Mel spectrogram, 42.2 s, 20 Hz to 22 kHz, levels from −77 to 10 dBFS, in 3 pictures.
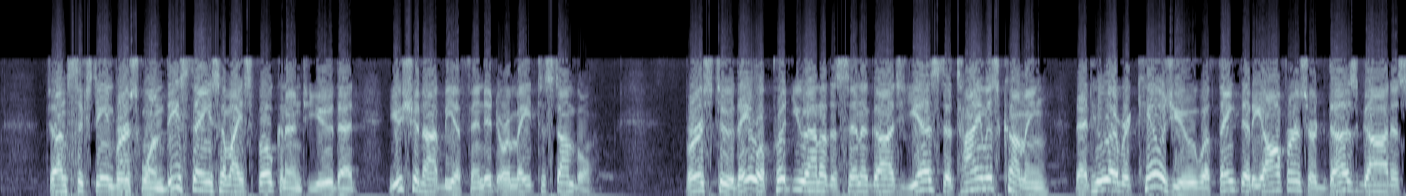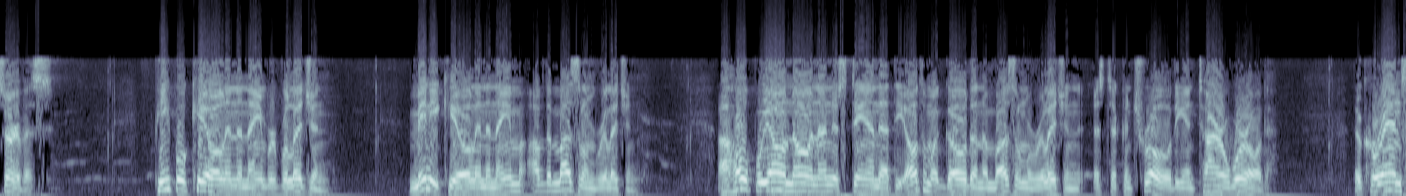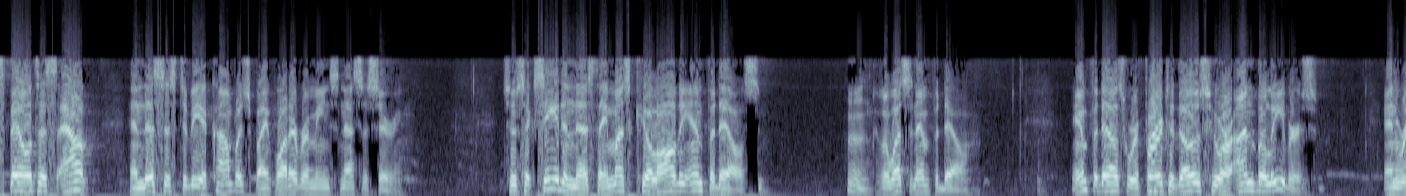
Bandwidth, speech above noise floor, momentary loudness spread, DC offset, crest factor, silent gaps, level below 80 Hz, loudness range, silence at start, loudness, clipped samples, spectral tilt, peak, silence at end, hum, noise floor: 19.5 kHz; 37 dB; 8 LU; under 0.1%; 8 dB; none; -34 dBFS; 4 LU; 0.45 s; -6 LUFS; 4%; -4 dB/octave; 0 dBFS; 0 s; none; -43 dBFS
